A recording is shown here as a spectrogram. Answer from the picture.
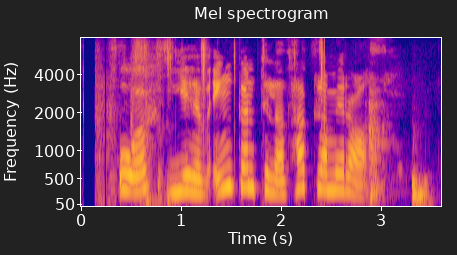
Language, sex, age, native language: Icelandic, male, 18-19, Icelandic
